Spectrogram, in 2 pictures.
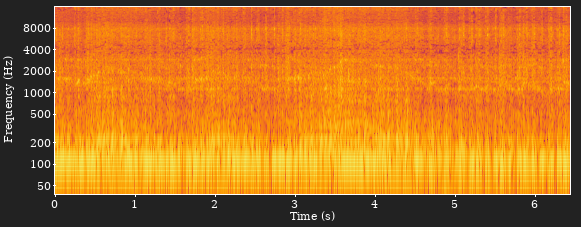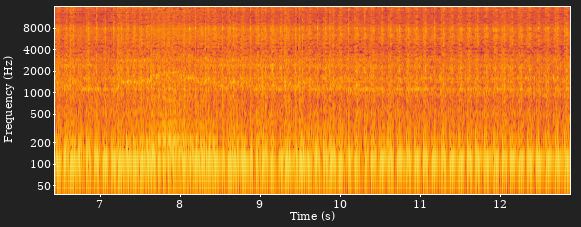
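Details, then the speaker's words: Yamaha XJ750 four-cylinder motorcycle: uneven, stumbling running; owner is adamant the carb isn't working, fuel poured directly just leaks out, coils also in question; carbs from the XJ650 later swapped in. "it's the carb I'm adamant at this stage that the carb isn't playing"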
